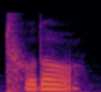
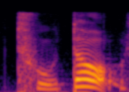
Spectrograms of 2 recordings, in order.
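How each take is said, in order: First: The syllables are flattened to quick level pitches. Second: Both syllables carry full third and fourth tones. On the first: "He said it more like 土豆. Da da da da" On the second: "Three, four"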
